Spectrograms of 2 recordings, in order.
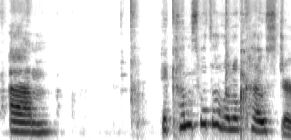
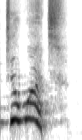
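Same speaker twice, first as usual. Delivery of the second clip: high, innocent "Do what?"; acting clueless; feigned innocence; 13 semitones higher than usual. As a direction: play dumb, pitch way up. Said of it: "I'm acting like I have no idea".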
